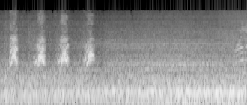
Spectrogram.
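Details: Pet Yorkshire Terrier on his first car wash visit, barking as a guard dog at the machinery noise after dark; four sharp, high yapping barks in quick succession over a loud, steady low rumble of car wash equipment.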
